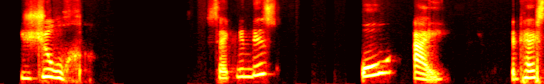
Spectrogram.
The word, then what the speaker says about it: jour: Next is OU. It has sound U. So the word is jour.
